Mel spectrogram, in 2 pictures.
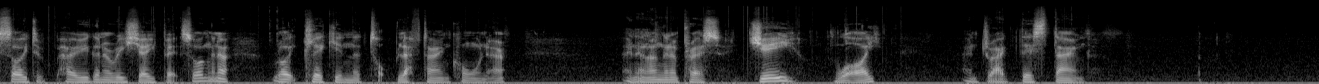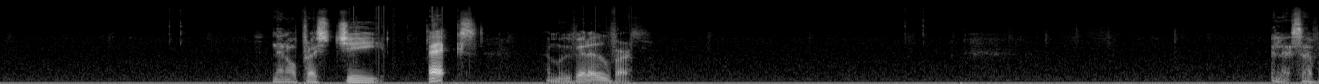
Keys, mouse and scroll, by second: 2.7 right click, 7.6 g, 16.7 g, 25.7 scroll up 1.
